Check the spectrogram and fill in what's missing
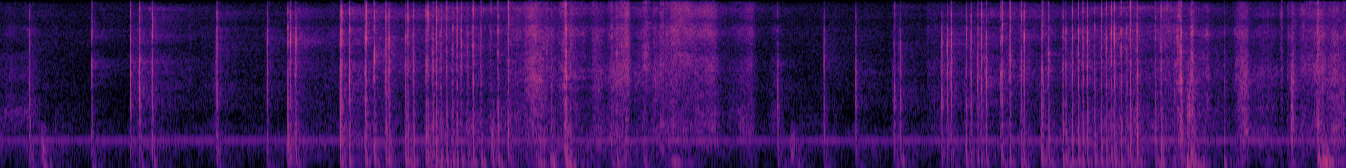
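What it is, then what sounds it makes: Paperback book pages riffled. A thumb riffles quickly through the many thin paper pages of a paperback book in a continuous run. The pages flutter with bright, crisp ticks and papery rustle, denser and louder in the middle and again near the end, over a faint steady low hum.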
